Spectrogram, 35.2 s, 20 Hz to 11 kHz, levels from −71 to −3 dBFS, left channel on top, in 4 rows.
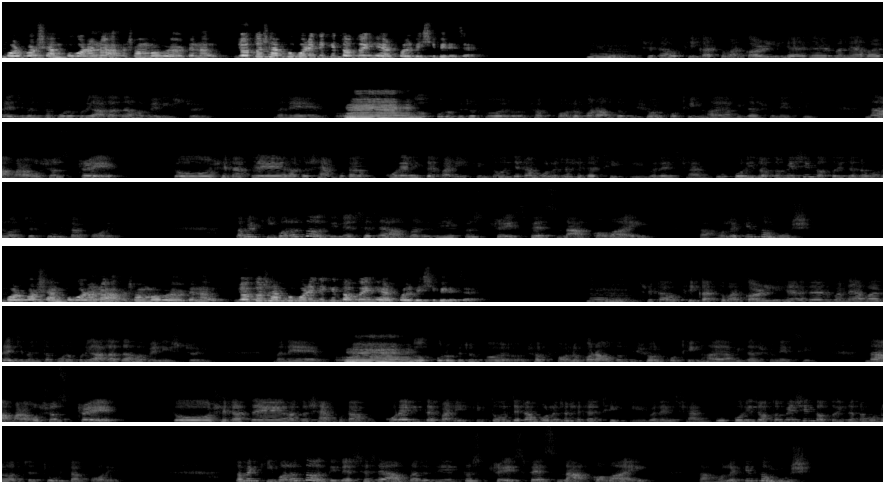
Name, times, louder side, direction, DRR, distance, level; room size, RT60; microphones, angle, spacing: voice 1, 0.0-4.7 12.2-13.0, left 4 dB, 40° left, 7 dB, 1.9 m, -30 dB
voice 2, 5.8-12.4 12.7-18.7 19.3-27.6 28.1-34.5, right 1 dB, 55° right, 1 dB, 2.2 m, -45 dB
10.5 x 7.6 x 3.4 m, 0.28 s
head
